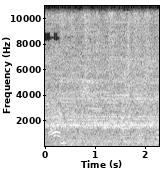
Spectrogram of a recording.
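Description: Steady low rumble of street traffic and shop ambience, with a brief snatch of faint voice right at the start.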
